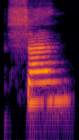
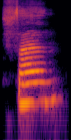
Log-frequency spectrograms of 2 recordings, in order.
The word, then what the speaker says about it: 山: lessons will be mountains how to say mountains in Chinese it is Shan once again Shan so how's the stories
